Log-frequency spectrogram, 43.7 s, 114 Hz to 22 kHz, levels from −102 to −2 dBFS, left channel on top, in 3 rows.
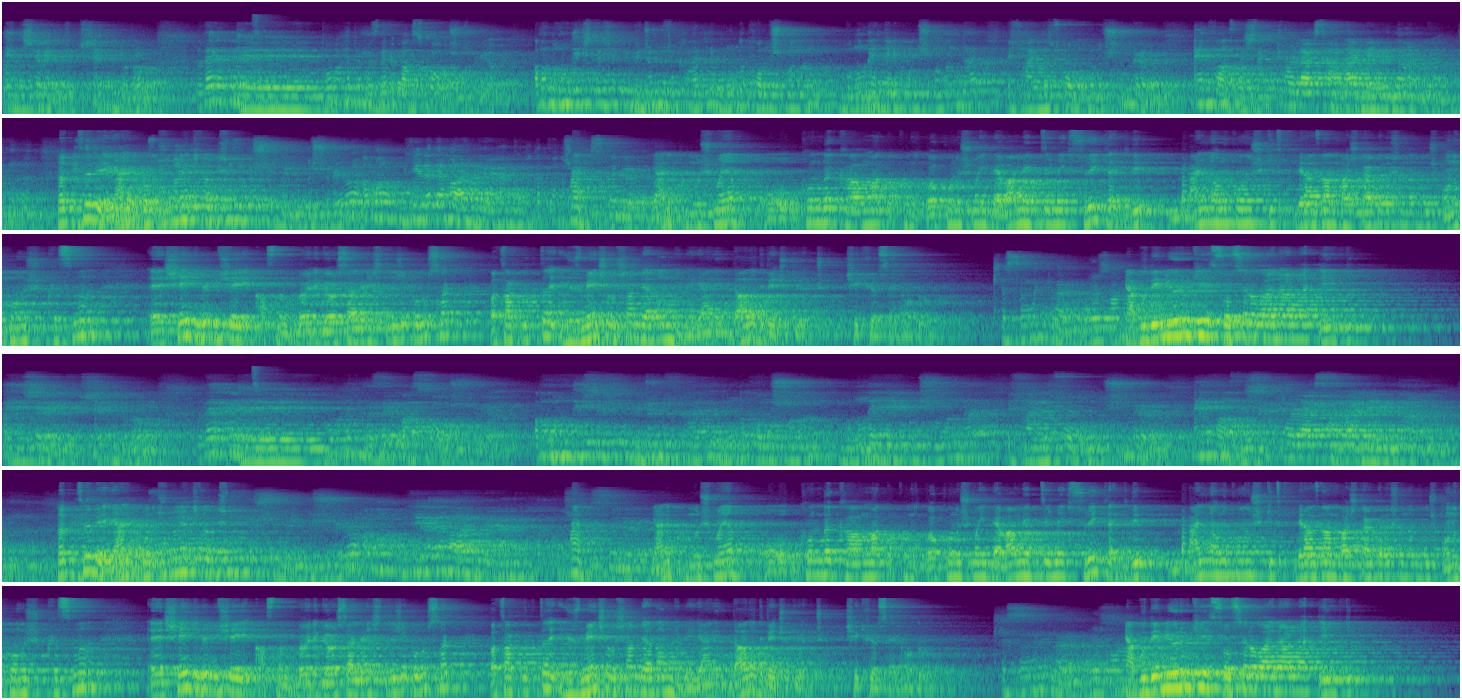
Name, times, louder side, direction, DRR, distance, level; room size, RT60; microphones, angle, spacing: voice 1, 0.0-5.0 5.3-21.2 39.1-40.7, left 1 dB, 60° left, -5 dB, 2.3 m, -33 dB
voice 2, 15.1-16.7 20.3-20.4 21.1-30.3 30.6-33.7 34.0-37.3 37.6-38.5 40.4-42.7, right 1 dB, 20° right, 1 dB, 0.7 m, -26 dB
11.0 x 9.9 x 4.0 m, 2.6 s
head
